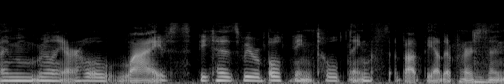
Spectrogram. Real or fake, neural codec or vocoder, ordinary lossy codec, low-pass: fake; autoencoder, 22.05 kHz, a latent of 192 numbers a frame, VITS, trained on many speakers; AAC, 32 kbps; 7.2 kHz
